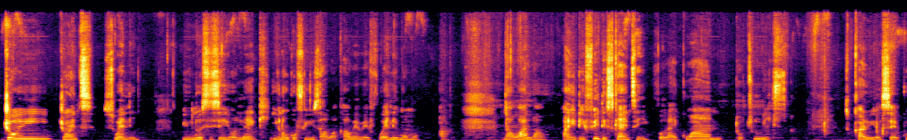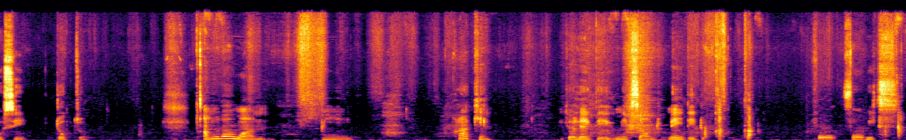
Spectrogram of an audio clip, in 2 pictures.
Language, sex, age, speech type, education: Nigerian Pidgin, female, 15-29, spontaneous, tertiary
